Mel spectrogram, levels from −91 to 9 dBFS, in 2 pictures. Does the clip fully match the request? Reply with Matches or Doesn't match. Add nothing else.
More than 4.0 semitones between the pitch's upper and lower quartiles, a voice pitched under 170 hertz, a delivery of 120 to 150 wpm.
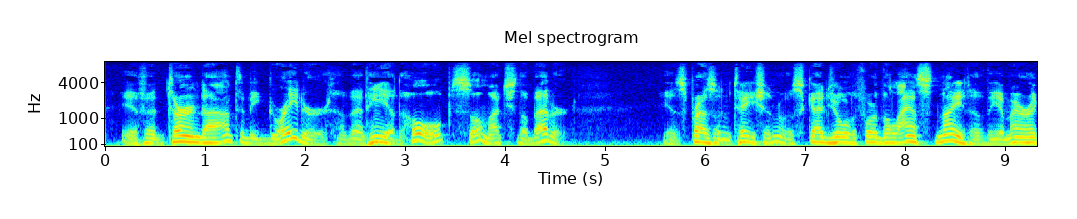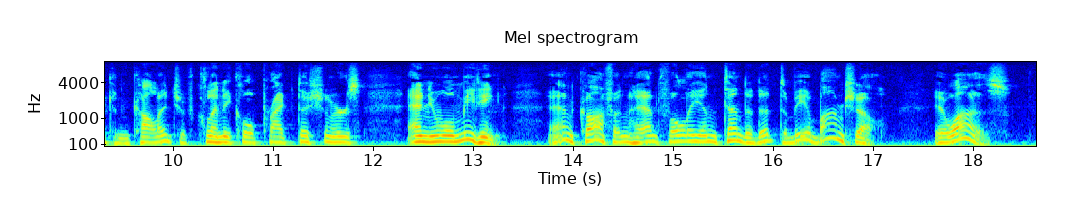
Matches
